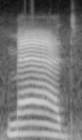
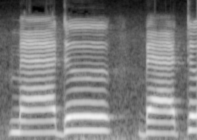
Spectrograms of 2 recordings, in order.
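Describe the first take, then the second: First: Said in the usual way. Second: Put-on मैड and बैट said the way the children wrongly say them, not like the teacher's own reading; mimicking the kids' faulty मैड and बैट as a warning; wrong pronunciation imitated. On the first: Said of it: "जैसे अभी ma'am ने की थी". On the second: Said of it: "इस तरह से नहीं बोलना".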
